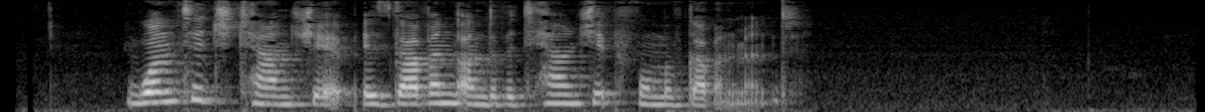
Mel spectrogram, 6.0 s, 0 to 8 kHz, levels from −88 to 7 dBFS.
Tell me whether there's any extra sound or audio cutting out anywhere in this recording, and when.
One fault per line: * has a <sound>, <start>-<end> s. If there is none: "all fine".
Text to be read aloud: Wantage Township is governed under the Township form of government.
all fine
